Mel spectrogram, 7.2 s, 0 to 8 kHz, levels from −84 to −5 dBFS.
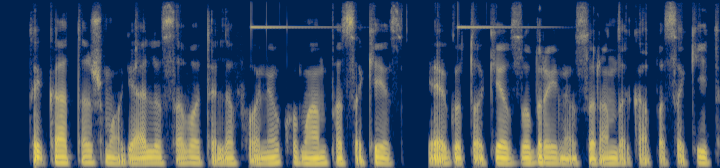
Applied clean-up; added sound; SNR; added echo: neural mask model RNNoise.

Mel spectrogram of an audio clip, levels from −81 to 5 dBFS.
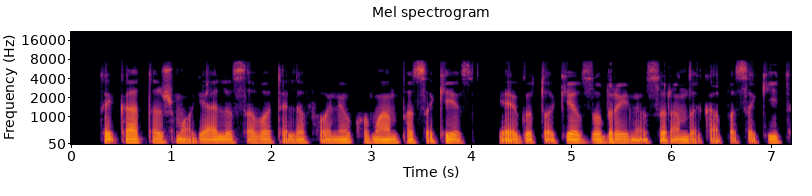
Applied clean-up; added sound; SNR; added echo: none; none; none; none.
